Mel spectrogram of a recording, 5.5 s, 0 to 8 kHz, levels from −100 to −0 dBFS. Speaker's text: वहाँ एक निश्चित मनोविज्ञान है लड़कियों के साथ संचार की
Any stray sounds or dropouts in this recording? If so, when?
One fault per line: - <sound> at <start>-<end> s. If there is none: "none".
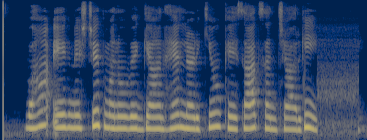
none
